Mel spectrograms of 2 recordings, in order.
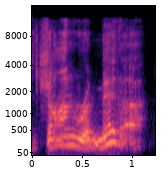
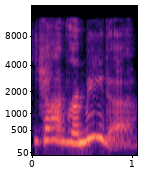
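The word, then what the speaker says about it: John Romita: know people on YouTube he says John R raida and I'm thinking what am I saying it wrong but he's a kid no it's it's John Rita and they make you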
